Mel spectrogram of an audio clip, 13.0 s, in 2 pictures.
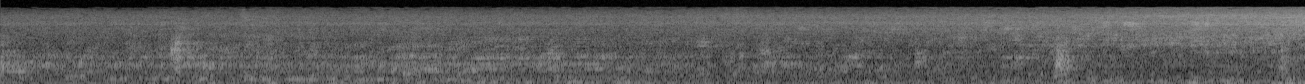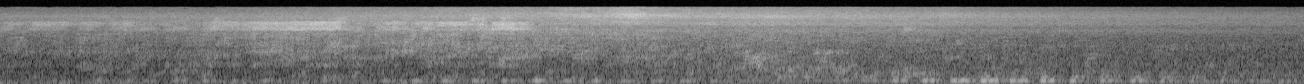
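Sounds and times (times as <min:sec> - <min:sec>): passenger train running: 0:00.0 - 0:13.0.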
